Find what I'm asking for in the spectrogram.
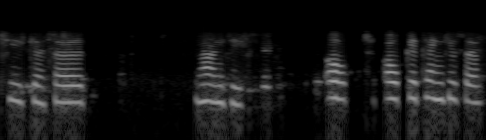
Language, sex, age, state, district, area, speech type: Punjabi, female, 18-30, Punjab, Ludhiana, urban, conversation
